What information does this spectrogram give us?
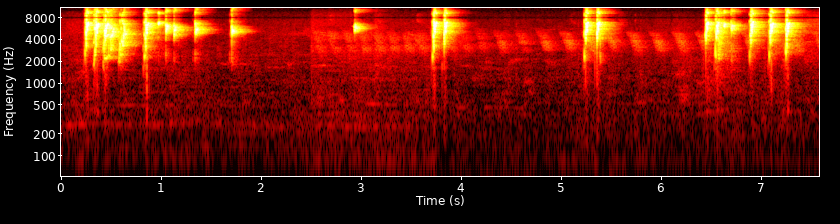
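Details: Caged female lovebird calling to draw a response from other lovebirds: a quick run of piercing high chirps, then single sharp notes spaced about a second apart, ending in another rapid cluster of chirps.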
